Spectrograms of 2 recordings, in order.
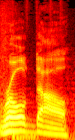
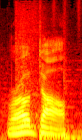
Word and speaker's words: Roald Dahl: Can you name the movie that he stars in from 2005 that is based off the, how do you say it again? – Roald Dahl. – Roald Dahl.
